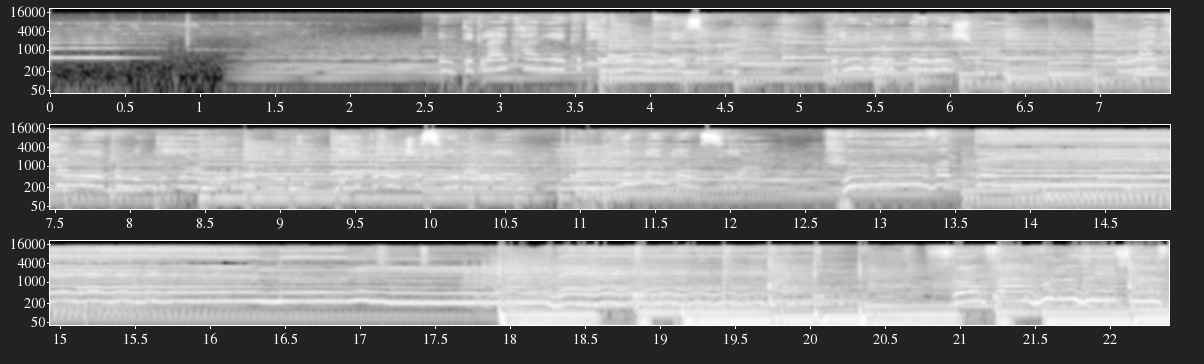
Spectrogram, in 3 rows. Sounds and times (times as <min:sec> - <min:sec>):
Music: 0:00.0 - 0:22.3
Speech: 0:02.6 - 0:06.5, 0:07.1 - 0:12.2.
